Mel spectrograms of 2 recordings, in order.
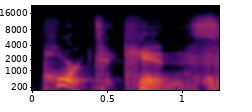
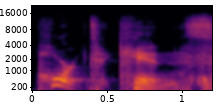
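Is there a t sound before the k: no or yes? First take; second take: yes; yes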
